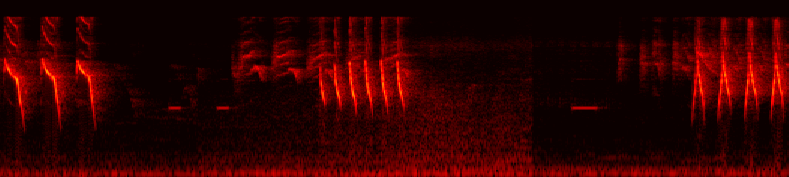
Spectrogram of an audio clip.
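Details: Bar-winged prinia song used as a lure to make a caged bird sing: sharp high descending chirps in short bursts, a quick run of rapid notes, then another fast series after a pause.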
